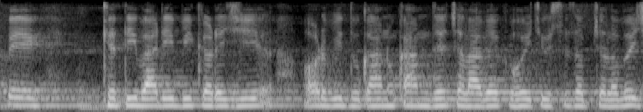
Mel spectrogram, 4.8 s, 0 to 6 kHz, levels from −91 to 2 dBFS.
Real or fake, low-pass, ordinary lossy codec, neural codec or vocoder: real; 5.4 kHz; none; none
